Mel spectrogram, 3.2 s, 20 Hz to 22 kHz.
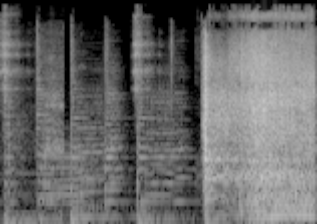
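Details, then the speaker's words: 1990 Ford Mustang V8 Fox Body convertible, sat eight years, new battery: after a failed first try and added gas, it cranks, catches immediately and settles into a strong even run; clean start after storage. "ah now that is music to my ears i was sweating it for a moment no really i didn't know if i was gonna get it to start let's let run for a moment gotta let it sink in i am surprised it started so quickly"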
